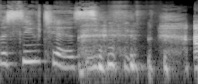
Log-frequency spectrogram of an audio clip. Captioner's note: laughing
